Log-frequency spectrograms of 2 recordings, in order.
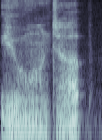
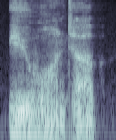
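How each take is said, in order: No difference in how they are said.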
